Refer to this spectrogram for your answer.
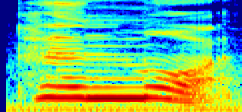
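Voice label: "pen1mo4", Mandarin Chinese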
